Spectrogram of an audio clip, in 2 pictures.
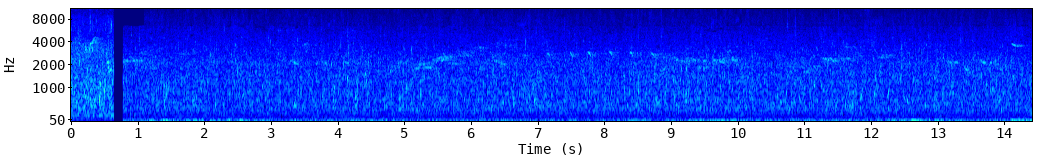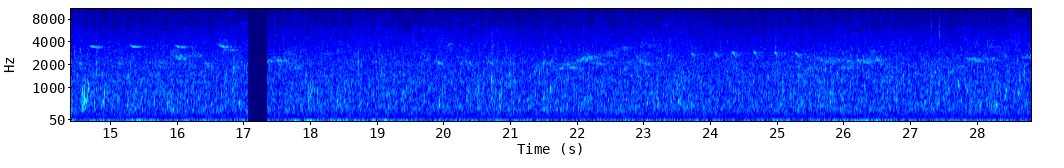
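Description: Steady rushing of running water, with two runs of faint high chirps over it. The sound cuts out for a moment about a second in and again a little past halfway.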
